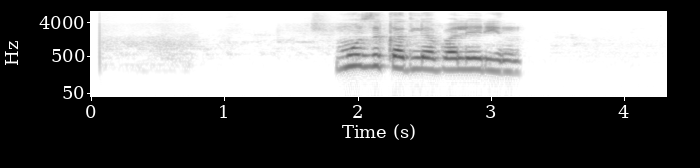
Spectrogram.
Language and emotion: Russian, neutral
